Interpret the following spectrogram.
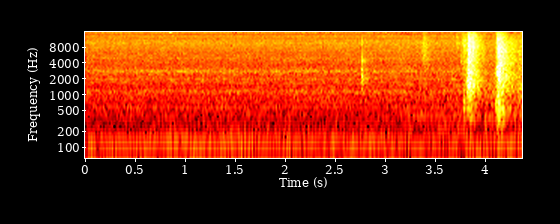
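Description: A quiet, steady low hum with faint hiss from the projectors running, with the old Sony CRT projector on. Near the end there is a short burst of noise as the Insignia pico projector is switched on.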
